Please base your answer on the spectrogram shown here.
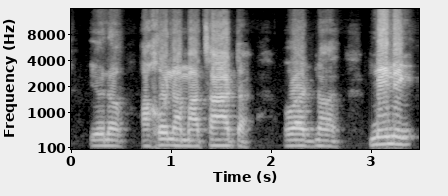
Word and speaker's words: Hakuna Matata: So I'm trying to pronounce it in the best way possible, but I think it's Akuna Matata. I think that's how a Tswana person would pronounce it. You know, Akuna Matata, whatnot.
